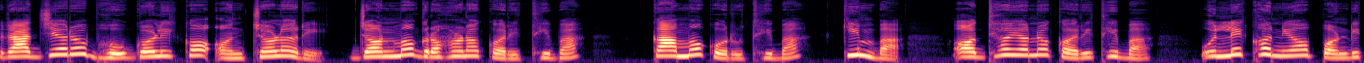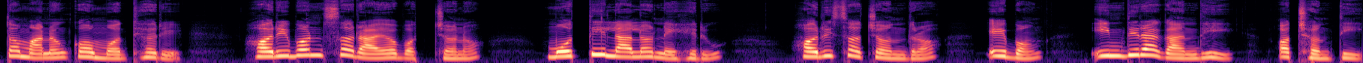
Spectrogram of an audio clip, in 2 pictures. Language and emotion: Odia, neutral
